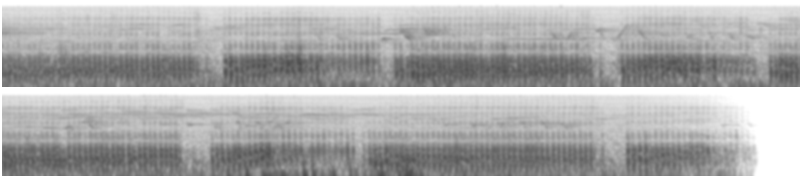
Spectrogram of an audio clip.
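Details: Friendly stray Russian Blue cat from a park purring nonstop under petting, showing joy at a reunion; loud low purr in regular bursts about a second long, each split by a short breath gap, then silence.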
